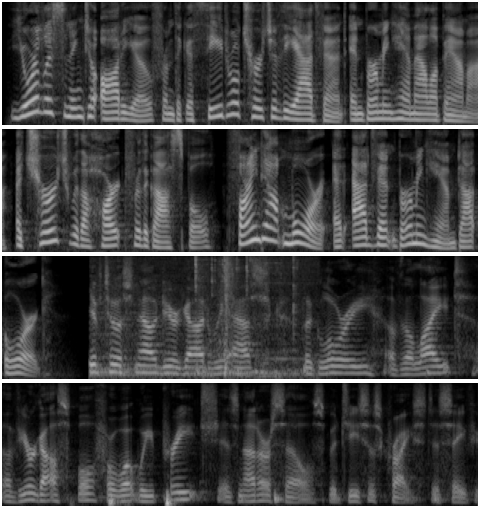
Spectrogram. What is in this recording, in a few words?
Sermon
